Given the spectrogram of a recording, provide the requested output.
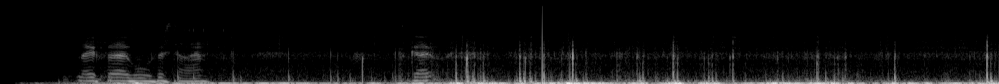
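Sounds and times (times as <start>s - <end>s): mountain bike rumbling on gravel: 1.0s - 9.9s.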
